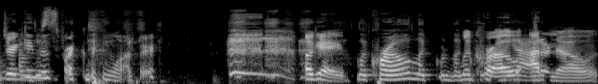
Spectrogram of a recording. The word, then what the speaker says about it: La Croix: It's La Croix. That's how I say it. I think it is you right. Say La Croix.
